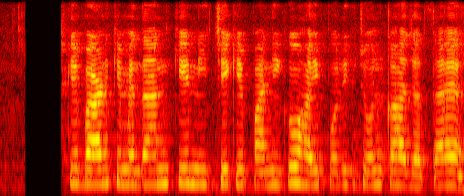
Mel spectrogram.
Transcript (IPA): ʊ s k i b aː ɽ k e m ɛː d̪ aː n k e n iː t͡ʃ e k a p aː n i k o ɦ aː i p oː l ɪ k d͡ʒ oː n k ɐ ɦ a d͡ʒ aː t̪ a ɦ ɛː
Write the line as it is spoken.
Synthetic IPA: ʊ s k e b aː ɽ k e m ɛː d̪ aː n k e n iː t͡ʃ e k e p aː n i k o ɦ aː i p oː l ɪ k d͡ʒ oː n k ɐ ɦ a d͡ʒ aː t̪ a ɦ ɛː

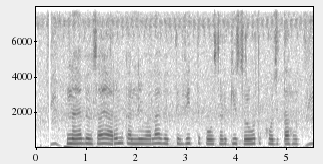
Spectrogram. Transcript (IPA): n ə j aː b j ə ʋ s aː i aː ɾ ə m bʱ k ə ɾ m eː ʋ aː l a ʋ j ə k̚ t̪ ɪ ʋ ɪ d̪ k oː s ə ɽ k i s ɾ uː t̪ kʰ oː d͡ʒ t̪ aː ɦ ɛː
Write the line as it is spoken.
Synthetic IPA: n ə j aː b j ə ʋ s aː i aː ɾ ə m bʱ k ə ɾ n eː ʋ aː l a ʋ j ə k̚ t̪ i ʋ ɪ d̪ p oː s ə ɽ k i s ɾ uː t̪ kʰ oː d͡ʒ t̪ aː ɦ ɛː

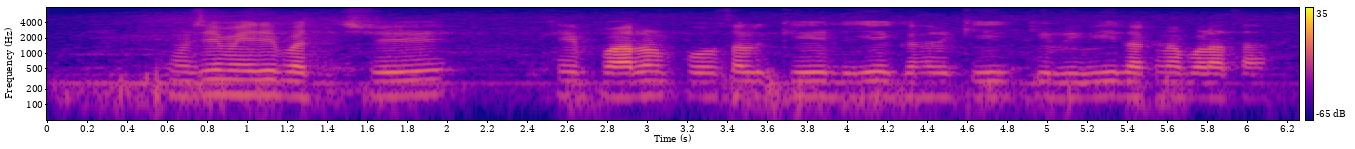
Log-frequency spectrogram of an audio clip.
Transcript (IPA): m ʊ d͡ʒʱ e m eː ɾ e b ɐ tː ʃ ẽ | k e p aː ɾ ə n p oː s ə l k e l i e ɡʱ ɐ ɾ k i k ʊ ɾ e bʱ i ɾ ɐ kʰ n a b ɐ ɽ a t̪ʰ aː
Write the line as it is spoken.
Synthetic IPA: m ʊ d͡ʒʱ e m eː ɾ e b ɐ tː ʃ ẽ | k e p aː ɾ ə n p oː s ə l k e l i e ɡʱ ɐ ɾ k i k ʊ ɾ i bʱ i ɾ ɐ kʰ n a p ɐ ɽ a t̪ʰ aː

